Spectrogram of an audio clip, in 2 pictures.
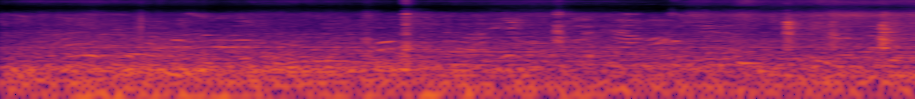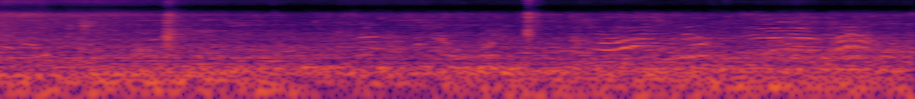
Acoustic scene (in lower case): park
